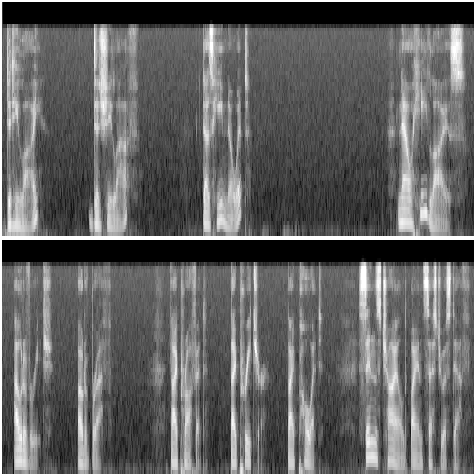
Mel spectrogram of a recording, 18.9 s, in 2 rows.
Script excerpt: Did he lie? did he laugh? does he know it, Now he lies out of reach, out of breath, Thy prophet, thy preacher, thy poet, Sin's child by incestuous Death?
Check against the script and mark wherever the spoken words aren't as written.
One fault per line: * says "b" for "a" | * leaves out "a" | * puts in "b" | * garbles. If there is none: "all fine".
* says "she" for "he"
